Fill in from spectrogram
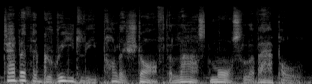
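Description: A man's voice: lowish voice, huge pitch swings, a little fast, a little mellow, a little hiss or hum. A man narrating a comic storybook game in a wry, sardonic, theatrical way.

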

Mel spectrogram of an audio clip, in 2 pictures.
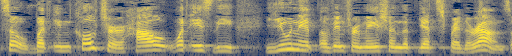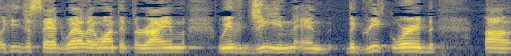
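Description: Filipino guy doing a conference talk, high bright voice, jokey and chatty. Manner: joking, chatty, mixes in Tagalog phrases. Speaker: conference speaker. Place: conference hall.

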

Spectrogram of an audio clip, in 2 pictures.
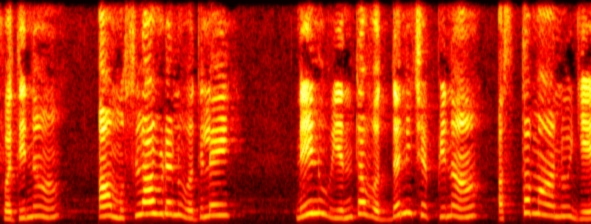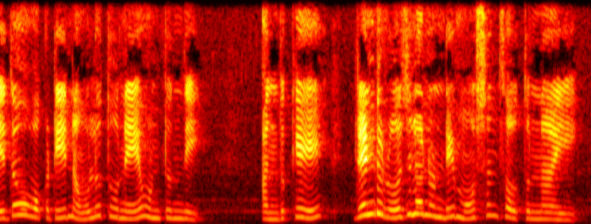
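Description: A woman's voice: high-pitched, expressive, measured pace, sharp tone, exaggerated voice. A woman voicing a harsh, domineering sister-in-law who speaks with scorn. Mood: dismissive.

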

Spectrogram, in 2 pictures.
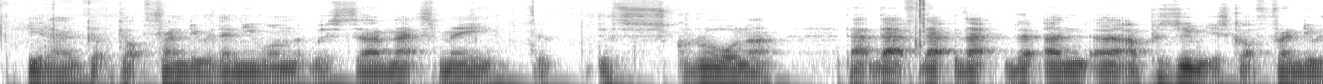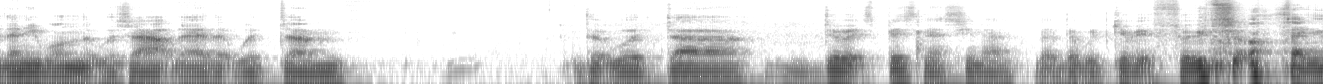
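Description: A man's voice: sits low, slight background noise. A middle-aged man, casually reminiscing over old photos in a rambling way, often repeating his words. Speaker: vlogger.

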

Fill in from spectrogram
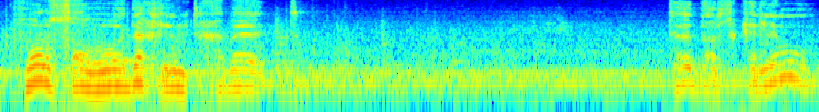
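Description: A man's voice: on the high side, a little fast, creaky, noisy background. An actor playing a teasing, conspiratorial male coworker with an Egyptian accent. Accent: Egyptian Arabic.

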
